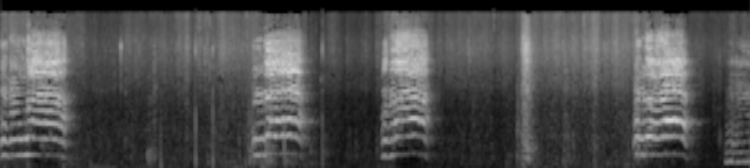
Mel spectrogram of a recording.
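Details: Purebred Anglo-Nubian goat kid bleating: four loud, wavering, nasal bleats, each under a second long and spaced about two to three seconds apart, over a low background hiss with faint knocks.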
